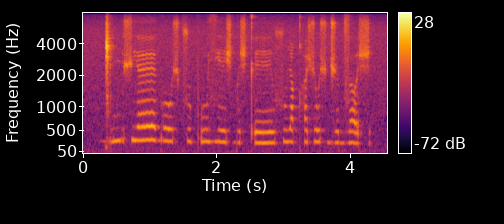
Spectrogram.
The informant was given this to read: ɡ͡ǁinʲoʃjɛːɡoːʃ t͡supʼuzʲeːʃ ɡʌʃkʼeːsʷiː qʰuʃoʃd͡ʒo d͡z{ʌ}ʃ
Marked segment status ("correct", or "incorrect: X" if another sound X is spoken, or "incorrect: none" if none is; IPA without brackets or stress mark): correct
